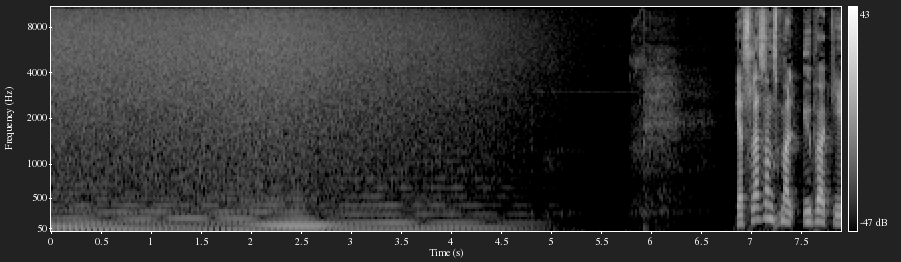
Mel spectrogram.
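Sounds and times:
heavy low rumble: 0.0 - 5.2
dense filtered white noise hiss: 0.0 - 7.8
speech: 6.9 - 7.8.

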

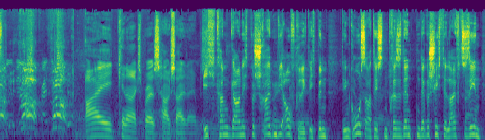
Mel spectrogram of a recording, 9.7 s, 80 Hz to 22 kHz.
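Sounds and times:
strained sustained yells from several voices: 0.0 - 1.5
protesters shouting loudly at a rally: 0.0 - 1.6
noisy background of many people: 0.0 - 9.7
speech: 1.7 - 9.7.

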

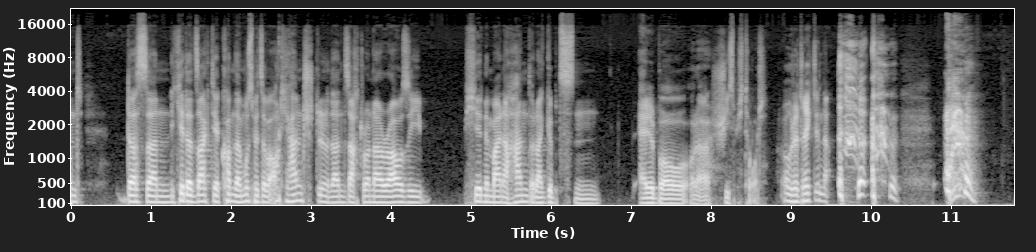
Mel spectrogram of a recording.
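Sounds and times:
speech: 0.0 - 11.4
single short harsh cough: 9.6 - 11.4.

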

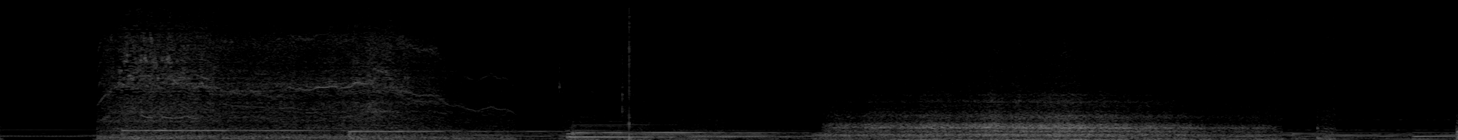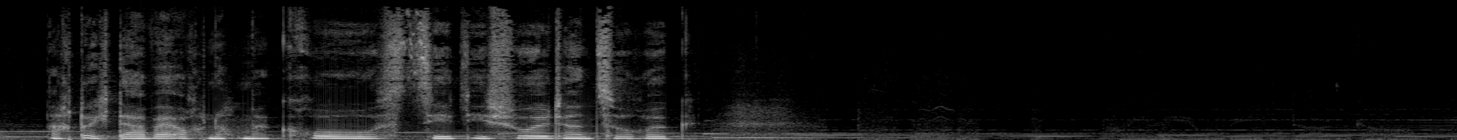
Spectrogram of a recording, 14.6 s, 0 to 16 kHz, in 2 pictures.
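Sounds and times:
slow deep breathing in through the nose and out through the mouth: 4.1 - 6.7, 10.8 - 11.6
speech: 7.6 - 11.1.

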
